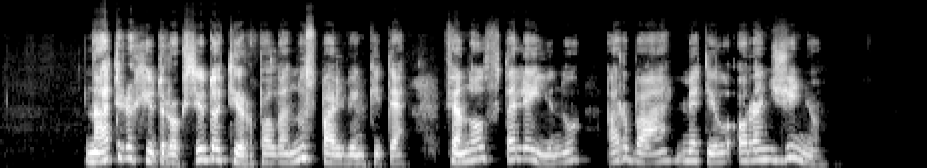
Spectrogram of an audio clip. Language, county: Lithuanian, Klaipėda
